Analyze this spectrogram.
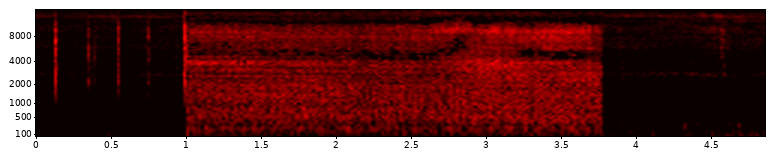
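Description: Gas hisses loudly from a torch.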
